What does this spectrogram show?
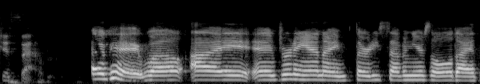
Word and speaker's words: Jordanne: say welcome to Miss Jordina. How are you doing? Hello, I'm good. I'm good. I'm doing fantastic. Awesome. Am I pronouncing your name correctly? It's Jordan. Jordan.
